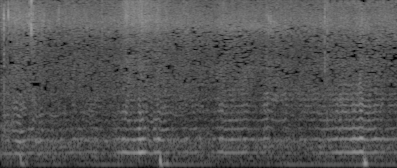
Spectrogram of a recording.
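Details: Honey bees from a strong colony at a Polish apiary as the season ends, during hive work: continuous droning buzz with steady pitch, a few sharp knocks from handled equipment, and bees flying by close.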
